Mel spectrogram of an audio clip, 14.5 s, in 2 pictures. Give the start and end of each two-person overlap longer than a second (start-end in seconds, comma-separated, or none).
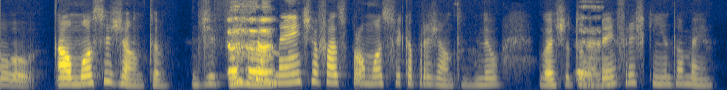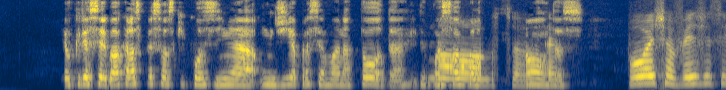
11.5-12.9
